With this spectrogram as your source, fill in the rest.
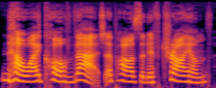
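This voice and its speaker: A woman's voice: on the high side, slow, sharp tone, no echo, studio quality. A woman voicing an eager, tender young woman in an audiobook, with an effusive and earnest manner.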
